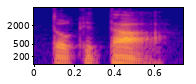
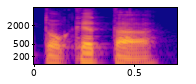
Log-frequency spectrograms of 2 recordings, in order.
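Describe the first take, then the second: First: The stress falls on the final syllable. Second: The stress falls before the final syllable. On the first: "we'd have to put an accent over the A, so it'd be toqueta" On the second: "normally toqueta"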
